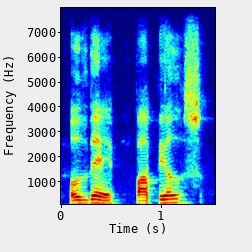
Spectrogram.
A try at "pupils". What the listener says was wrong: Now wait, it's not pills. It's pools. Pupils.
